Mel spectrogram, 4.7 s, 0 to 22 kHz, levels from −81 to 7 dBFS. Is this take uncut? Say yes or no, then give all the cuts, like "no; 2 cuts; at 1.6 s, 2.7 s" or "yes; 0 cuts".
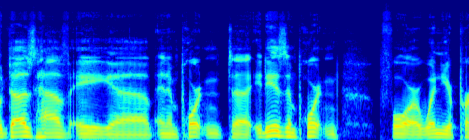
no; 1 cut; at 1.5 s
